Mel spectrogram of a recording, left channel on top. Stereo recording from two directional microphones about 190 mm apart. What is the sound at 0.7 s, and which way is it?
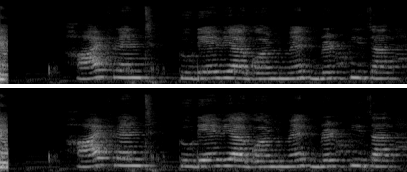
Child singing, centre (ahead or behind).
